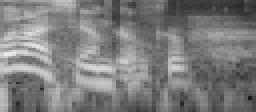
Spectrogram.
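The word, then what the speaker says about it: Понасенков: И у нас на связи московский эксперт, историк Евгений Панасенков. Евгений Николаевич, здрасте, слышите ли вы нас? Добрый день. – Здравствуйте, слышу, что неправильное ударение. – Панасенков.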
